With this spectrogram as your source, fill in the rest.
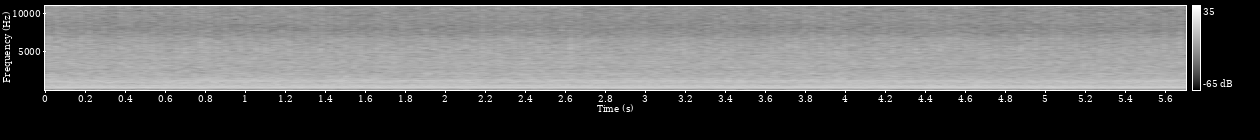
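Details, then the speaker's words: Troy-Bilt Pony mower with swapped-in Briggs & Stratton flathead (replacing Powermore; new Briggs carburetor, 12.5hp air filter), final test with hood back on and fresh oil: steady, even drone holding one speed, no misses, knocks or surging; normal running. "oh w oh that's good that's really good actually"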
